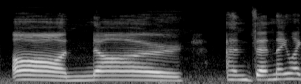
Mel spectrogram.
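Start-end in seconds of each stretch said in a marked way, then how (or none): 0.1-1.8 put-on Australian accent, with the no drawn out. Retelling a dinner with Americans, imitating own past words in an Australian accent. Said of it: "made me go".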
